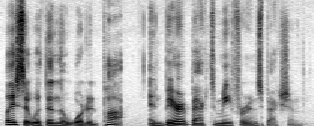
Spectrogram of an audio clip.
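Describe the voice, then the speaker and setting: A man voicing a self-important, florid student researcher in a video game, theatrical and excitable. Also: mid-range voice, fast talker, creaky, no room sound. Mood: solemn advising. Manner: grandiose, alliterative, theatrical. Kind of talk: video game dialogue read aloud.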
